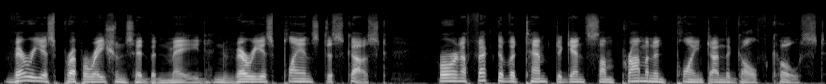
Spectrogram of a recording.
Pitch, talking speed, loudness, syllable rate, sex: 115 Hz, 150 wpm, -20 LUFS, 4.6 syllables/s, male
